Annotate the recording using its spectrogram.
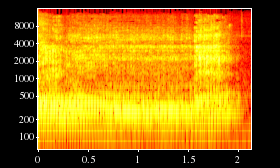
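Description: A woman's long, drawn-out, growly exclamation of delight. The held vowel sinks slowly in pitch, then turns up and ends in a hissed "sh" near the end, the tail of "oh my gosh".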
